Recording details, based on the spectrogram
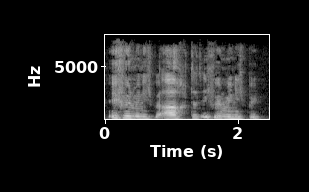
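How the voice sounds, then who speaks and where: Whiny complaining ego voice, a man putting it on, whimpering, lower and softer, muffled recording. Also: steady tone, fairly quick. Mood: whining. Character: whiny self-pitying old ego, a man. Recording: dull lo-fi recording.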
